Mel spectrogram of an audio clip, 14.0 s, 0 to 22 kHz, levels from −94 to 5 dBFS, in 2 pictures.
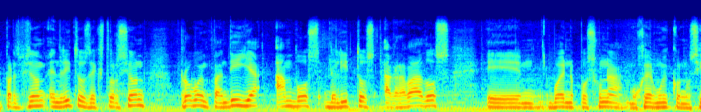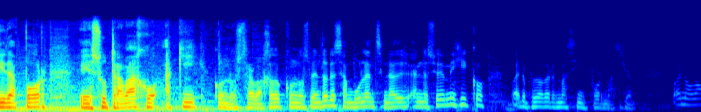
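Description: No faults; the ending fades out smoothly, as edited.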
